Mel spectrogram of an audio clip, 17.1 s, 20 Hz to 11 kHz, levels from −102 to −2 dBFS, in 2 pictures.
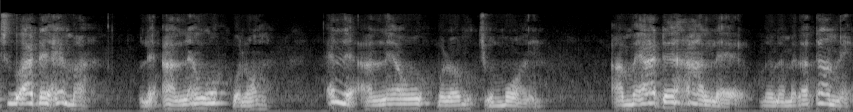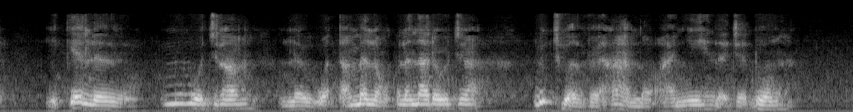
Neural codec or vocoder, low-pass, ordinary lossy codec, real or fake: codec, 16 kHz, 4.8 kbps, FACodec; 7.2 kHz; MP3, 48 kbps; fake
